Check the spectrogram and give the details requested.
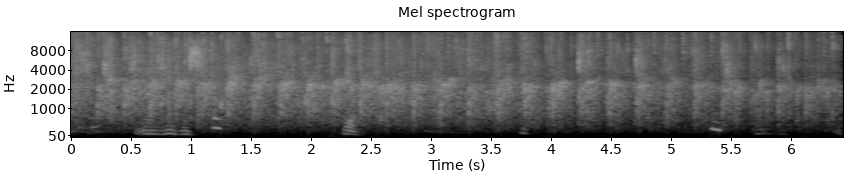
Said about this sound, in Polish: jeżeli mógłbym prosić o małe takie rozgrzewające brawa dla naszej bohaterki.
